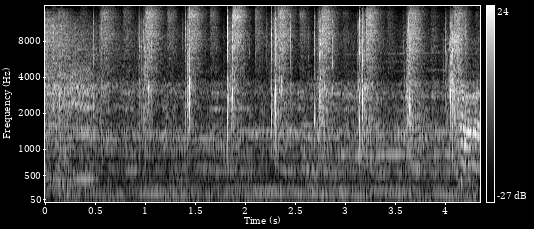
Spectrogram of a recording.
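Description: Hardcore punk band playing live, holding low guitar and bass notes while the crowd claps in a steady rhythm and cheers.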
